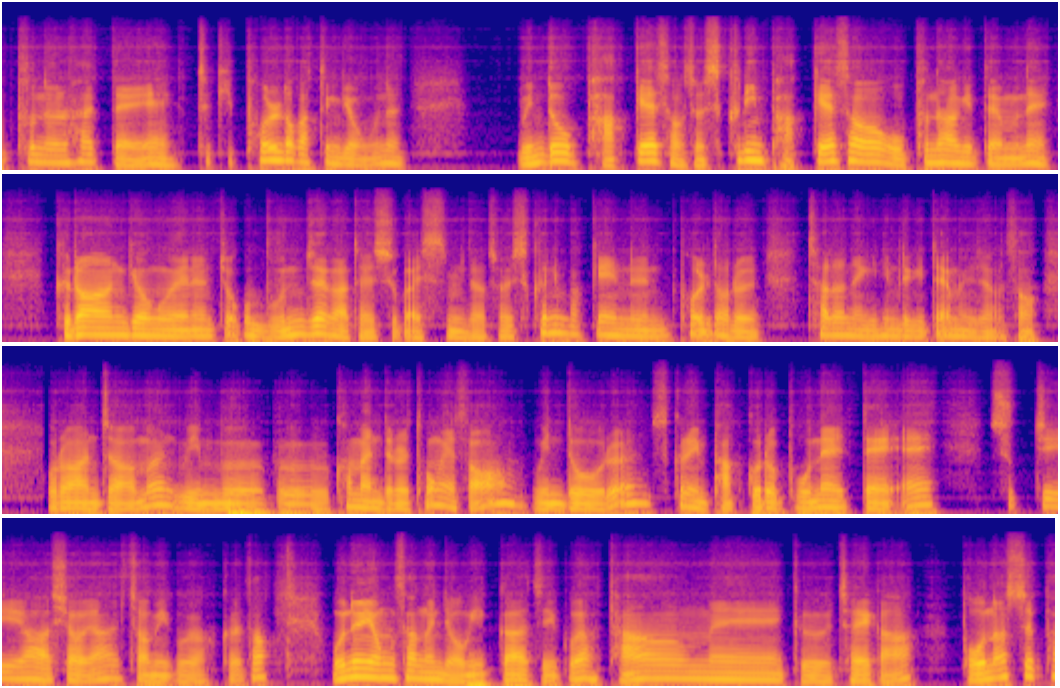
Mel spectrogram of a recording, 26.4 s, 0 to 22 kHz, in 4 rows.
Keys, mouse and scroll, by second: 10.1 alt+super+Up, 10.2 alt+super+Up, 10.3 alt+super+Up, 10.5 alt+super+Up, 11.7 click, 20.2 scroll down 2, 21.6 click, 22.3-23.0 scroll down 2, 23.0-23.8 scroll up 3, 23.8-24.9 scroll up 2.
